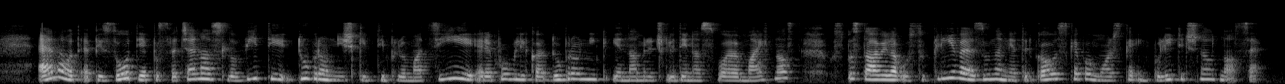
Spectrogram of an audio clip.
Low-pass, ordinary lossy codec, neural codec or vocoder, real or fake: 7.2 kHz; none; none; real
